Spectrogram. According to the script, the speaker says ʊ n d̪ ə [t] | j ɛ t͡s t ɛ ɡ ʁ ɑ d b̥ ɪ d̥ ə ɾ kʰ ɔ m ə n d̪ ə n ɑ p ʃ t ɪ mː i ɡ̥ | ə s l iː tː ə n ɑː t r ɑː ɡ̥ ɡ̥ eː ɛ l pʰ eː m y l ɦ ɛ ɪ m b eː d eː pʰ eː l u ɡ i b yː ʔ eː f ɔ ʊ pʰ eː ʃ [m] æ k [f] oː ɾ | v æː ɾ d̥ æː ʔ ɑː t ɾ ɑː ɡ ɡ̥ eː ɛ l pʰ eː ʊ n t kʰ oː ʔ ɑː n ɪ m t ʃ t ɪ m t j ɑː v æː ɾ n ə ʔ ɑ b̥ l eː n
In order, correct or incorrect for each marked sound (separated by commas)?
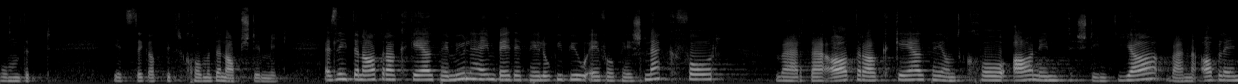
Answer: correct, incorrect, correct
